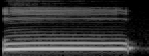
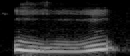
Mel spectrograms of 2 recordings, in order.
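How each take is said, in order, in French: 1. Le ton reste haut et plat. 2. Le ton plonge bas puis remonte. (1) "C'est le premier ton" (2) "C'est le troisième ton"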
